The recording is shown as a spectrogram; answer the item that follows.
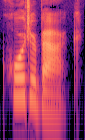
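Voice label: "quarterback", English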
